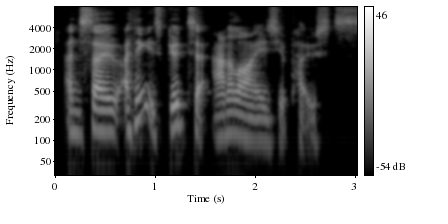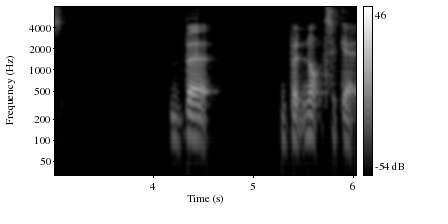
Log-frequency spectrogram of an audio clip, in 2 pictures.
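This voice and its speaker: In a very clean recording with a silent background, a man with an English accent speaks at a very slow pace. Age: 40s. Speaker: YouTuber and video agency owner. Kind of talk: casual chat. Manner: halting, repeats words.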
